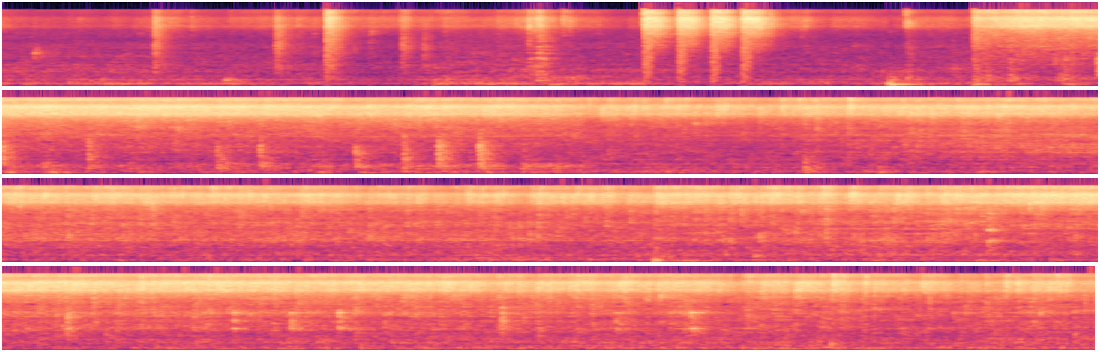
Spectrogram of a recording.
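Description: Onions frying in olive oil in a frying pan: a steady sizzling hiss that starts suddenly about six seconds in, with light clicks of a wooden spatula stirring. Before it, scattered clicks and knocks, the loudest a quick cluster of sharp knocks about four to six seconds in.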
